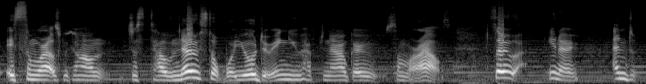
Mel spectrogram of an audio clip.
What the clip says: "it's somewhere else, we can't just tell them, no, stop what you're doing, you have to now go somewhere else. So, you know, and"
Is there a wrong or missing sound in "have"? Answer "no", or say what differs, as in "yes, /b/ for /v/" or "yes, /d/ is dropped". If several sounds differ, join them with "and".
yes, /f/ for /v/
